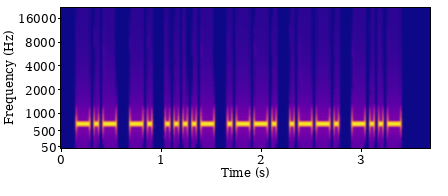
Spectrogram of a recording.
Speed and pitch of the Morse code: 29 wpm, 700 Hz

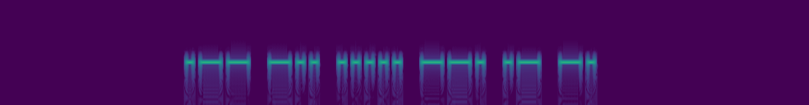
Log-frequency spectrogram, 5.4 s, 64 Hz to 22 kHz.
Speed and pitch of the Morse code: 24 wpm, 700 Hz

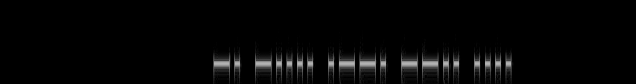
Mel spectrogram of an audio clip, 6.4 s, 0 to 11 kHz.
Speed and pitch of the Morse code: 22 wpm, 700 Hz

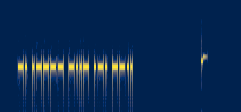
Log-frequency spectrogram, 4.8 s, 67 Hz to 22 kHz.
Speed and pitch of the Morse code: 32 wpm, 700 Hz

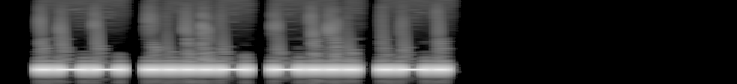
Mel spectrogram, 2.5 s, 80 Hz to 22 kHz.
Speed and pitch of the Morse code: 51 wpm, 700 Hz

